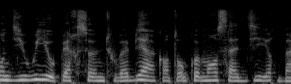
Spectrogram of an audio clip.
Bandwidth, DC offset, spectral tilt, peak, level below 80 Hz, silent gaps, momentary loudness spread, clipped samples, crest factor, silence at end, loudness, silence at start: 13.5 kHz; under 0.1%; -6 dB/octave; -14 dBFS; -58 dBFS; none; 7 LU; under 0.1%; 14 dB; 0 s; -30 LUFS; 0 s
